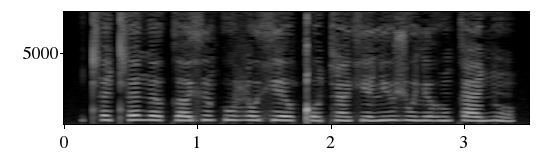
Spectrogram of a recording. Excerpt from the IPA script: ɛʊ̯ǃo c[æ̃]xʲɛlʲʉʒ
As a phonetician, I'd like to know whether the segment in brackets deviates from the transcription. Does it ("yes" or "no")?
no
